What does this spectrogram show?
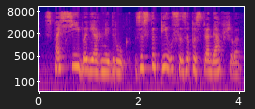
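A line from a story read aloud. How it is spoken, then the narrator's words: Tragic exclamation. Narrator (Russian): бегемот воскликнул трагически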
